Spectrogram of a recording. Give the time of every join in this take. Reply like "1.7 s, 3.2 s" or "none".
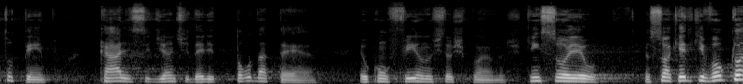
5.2 s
